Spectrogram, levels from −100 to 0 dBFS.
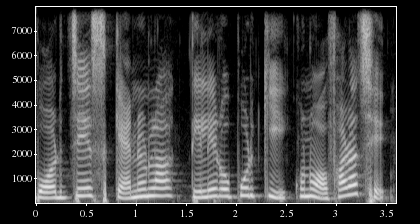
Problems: none marked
